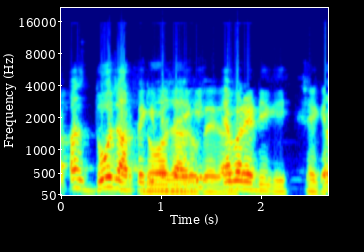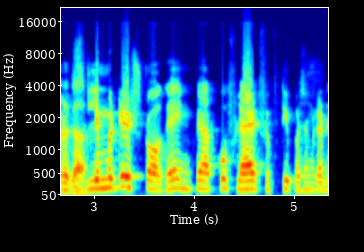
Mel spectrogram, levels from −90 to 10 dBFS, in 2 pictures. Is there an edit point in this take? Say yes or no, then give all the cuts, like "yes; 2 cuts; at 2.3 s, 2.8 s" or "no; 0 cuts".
yes; 1 cut; at 2.7 s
